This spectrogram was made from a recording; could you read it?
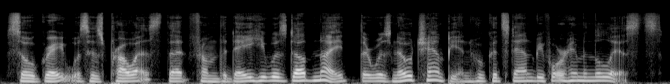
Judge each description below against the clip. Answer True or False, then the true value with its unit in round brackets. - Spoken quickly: True (225 wpm)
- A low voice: False (155 Hz)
